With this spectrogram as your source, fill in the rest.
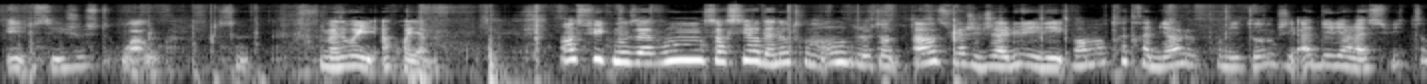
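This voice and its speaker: A woman's voice: on the high side, brisk, noisy background. A woman chatting casually and enthusiastically as she lists purchases in a haul video, with frequent fillers. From France. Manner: enthusiastic, listing items with many fillers. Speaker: manga haul vlogger.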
